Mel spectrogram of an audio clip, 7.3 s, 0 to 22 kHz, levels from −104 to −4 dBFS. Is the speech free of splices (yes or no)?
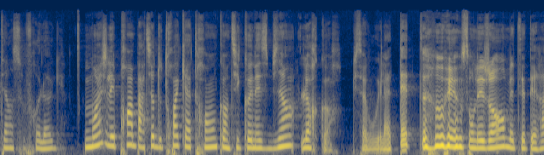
yes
